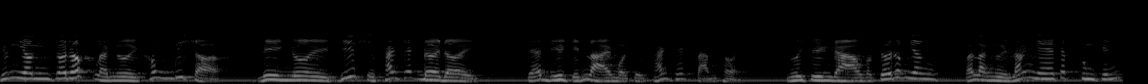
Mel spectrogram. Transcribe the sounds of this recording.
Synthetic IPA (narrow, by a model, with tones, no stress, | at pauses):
t͡ɕɨ˨˦əŋɲə˧nkəː˨˦ɗə˦˥wk͡p̚laː˨˩ŋɨ˨˩əjxə˧wŋ͡mɓi˦˥ət̚sə̰ː˧˨ | vi˨˩ŋɨ˨˩əjɓi˦˥ət̚sɨ̰˧˨faː˨˦nsɛ˦˥t̚ɗəː˨˩jɗəː˨˩j | sɛ̰˧˥ɗi˨˩əwt͡ɕï˧˩ŋ̟la̰ː˧˨jmɔ̰˧˨jsɨ̰˧˨faː˨˦nsɛ˦˥t̚t̪a̰ː˧˨mt̪ʰəː˨˩j | ŋɨ˨˩əjt͡ɕwi˨˩ənɗa̰ː˧˨wvaː˨˩kəː˨˦ɗə˦˥wk͡p̚ɲə˧n | faː˧˩jlaː˨˩ŋɨ˨˩əjla˨˦ŋŋɛ˧ka˦˥jk̟̚kʊ˧ŋ͡mkï˨˦ŋ̟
